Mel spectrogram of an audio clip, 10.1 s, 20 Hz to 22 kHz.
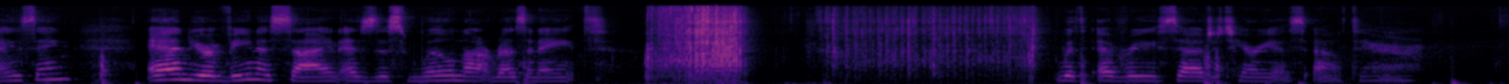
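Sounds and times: cards being shuffled: 4.3 - 7.1.

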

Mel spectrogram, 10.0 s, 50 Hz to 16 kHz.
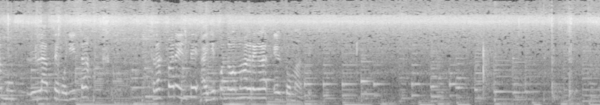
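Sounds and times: background music: 0.0 - 10.0
vegetables sizzling in oil: 0.0 - 10.0.

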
